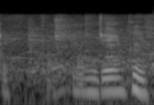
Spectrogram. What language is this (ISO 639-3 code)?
mar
